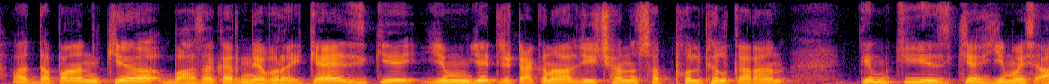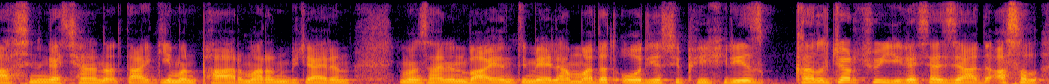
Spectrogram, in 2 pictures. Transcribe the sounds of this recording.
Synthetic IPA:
d̪ɐpaːnkʲibaːs̬akɐɾnʲebɾɐ̰jkʲɛːzʲkijimjet̪ʲɾʲiʈʲeknaːld͡ʒiːt͡ʃʰɐnsɐb̚pʰulpʰilkɐɾaːn | t̪imt͡ʃiːzkʲɐ̃jimɐʃʰʲaːsinʲɡɐt͡ʃʰaːnɨt̪aːkʲijimɐnpʰaːɾmɐɾɐnbit͡ʃaːɾʲɐnjimɐnsaːnʲɐnbaːjɐnt̪imʲeːlʲɦɐmːɐd̪ɐt̪ʰoːɾjɐsipʰiːʃɾiːz | kɐlt͡ʃɐɾt͡ʃʰujiɡɐt͡ʃʰʲaːzʲjaːd̪aʔɐsɨl

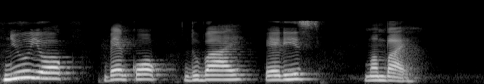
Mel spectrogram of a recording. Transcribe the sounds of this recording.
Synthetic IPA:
njujɔk̚ | bɛŋkɔp̚d̪ubajpeɾis | mɔmbaj

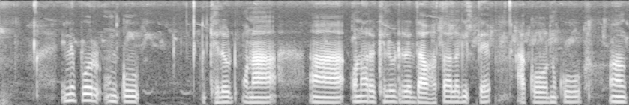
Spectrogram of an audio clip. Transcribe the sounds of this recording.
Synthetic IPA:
inepɔɾṵnku | kʰeluʈna | ɔnaɾɛkʰeluʈɾɛd̪awɦat̪alaɡit̪̚ˀt̪ɛa̰kɔunɔku

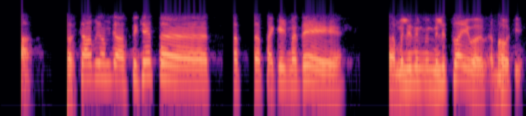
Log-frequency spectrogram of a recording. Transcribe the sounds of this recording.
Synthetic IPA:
ɦã̰ | t̪ɐst͡ɕaɾpɐamd͡ʑaəst̪it͡ɕʰet̪ | at̪̚pæked͡ʑməd̪ʱːje | milinmilit̪ːaɦibʱɐʋət̪ḭː

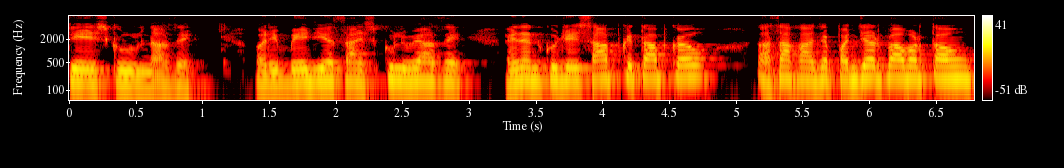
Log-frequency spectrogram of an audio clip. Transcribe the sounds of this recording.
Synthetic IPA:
t̪ieɪskuːlɪ̃nd̪aːs̬eːʋɐɾiɓeːɗiɐsãɪskuːlʋijaːse | ɦɪnənɪ̆kʊd͡ʑʱʊɦɪsaːbkɪt̪aːbkɐjo | t̪ɐɐsãkʰãːd͡ʑepɐ̃ɲd͡ʑəɾʊp̬jaʋɐɽt̪aːɦũː

